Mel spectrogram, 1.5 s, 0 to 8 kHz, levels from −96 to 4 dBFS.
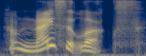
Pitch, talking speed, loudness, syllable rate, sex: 245 Hz, 165 wpm, -17 LUFS, 2.8 syllables/s, female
